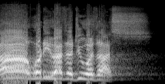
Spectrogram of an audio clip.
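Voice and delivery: very loud, high, swooping cry, near scream. Telling how a man at a gathering suddenly got up: retelling a man crying out. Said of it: "he cries out and he goes".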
